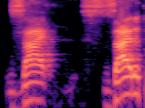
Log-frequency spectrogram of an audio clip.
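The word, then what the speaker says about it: zydeco: Zidico or Zidco. You said it right the first time I said Zidico.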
